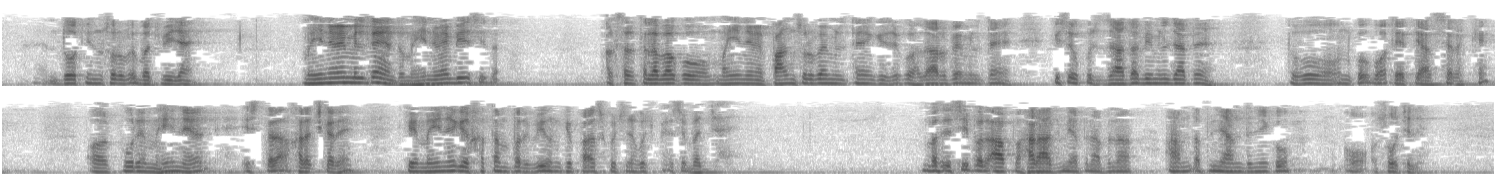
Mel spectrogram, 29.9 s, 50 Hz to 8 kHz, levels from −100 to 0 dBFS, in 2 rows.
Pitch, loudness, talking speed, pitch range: 135 Hz, -37 LUFS, 170 wpm, 120-150 Hz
